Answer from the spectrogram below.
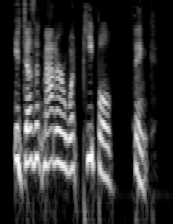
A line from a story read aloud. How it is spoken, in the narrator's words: she snaps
